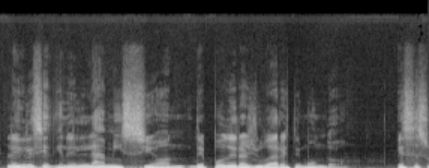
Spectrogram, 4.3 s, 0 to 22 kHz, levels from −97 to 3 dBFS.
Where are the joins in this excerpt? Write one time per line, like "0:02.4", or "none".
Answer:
none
